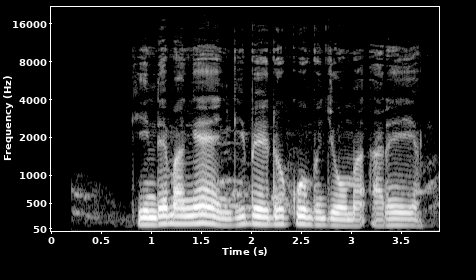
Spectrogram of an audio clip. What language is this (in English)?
Luo (Kenya and Tanzania)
